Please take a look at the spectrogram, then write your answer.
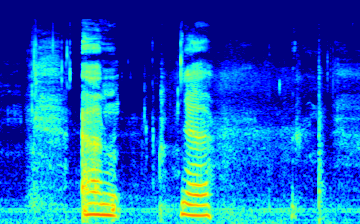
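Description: Two loud, rough coughs about a second apart, with faint background noise and a couple of small clicks afterward.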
